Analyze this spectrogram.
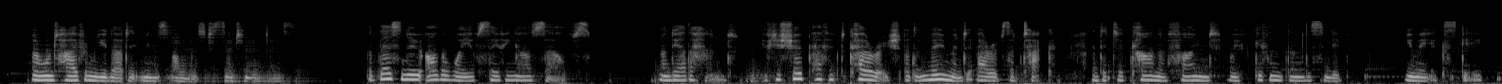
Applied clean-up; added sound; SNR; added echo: neural separator model SepFormer DNS4.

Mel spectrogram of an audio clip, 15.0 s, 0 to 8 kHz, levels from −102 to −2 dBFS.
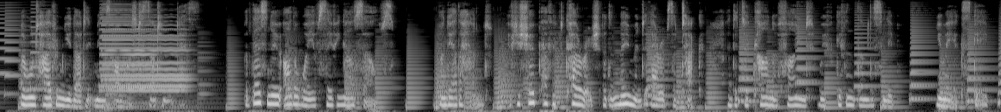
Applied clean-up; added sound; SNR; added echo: classical method log-MMSE.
